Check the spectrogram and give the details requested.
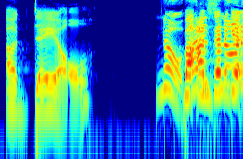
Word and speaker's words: Adele: several comments of people being like it's not puddell it's Adele I so anyway I I can't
